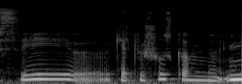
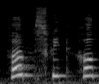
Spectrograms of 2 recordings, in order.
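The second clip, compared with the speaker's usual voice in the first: sing-song English; 12 semitones higher, slower than usual. Pretend. Reads sticker in English, playful.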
